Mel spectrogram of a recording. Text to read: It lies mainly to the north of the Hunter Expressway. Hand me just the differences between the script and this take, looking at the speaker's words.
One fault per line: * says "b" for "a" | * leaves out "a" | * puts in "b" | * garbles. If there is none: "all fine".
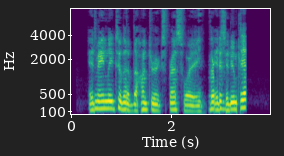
* leaves out "lies"
* leaves out "north"
* garbles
